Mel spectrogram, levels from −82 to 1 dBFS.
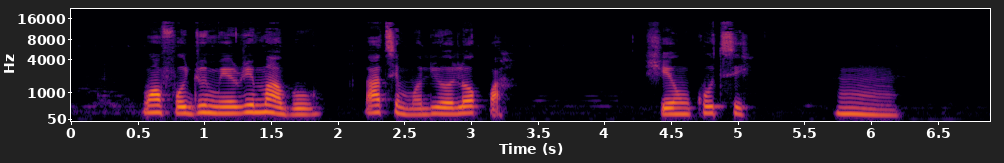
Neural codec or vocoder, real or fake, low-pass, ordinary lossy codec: none; real; 14.4 kHz; MP3, 64 kbps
